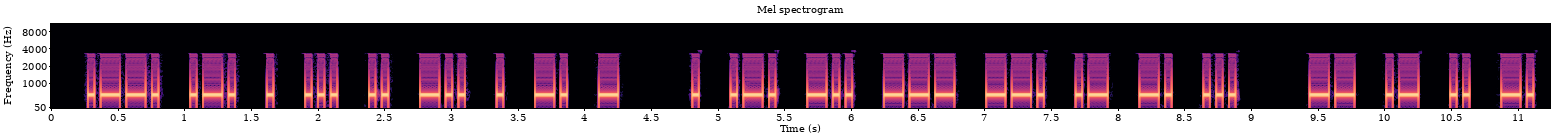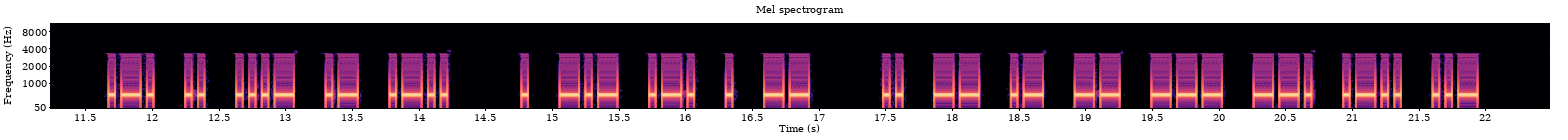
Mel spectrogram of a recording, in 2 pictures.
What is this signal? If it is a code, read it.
Morse code, heard as a keyed tone, about 25 wpm, spaced as for 20 wpm, 550 Hz. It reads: PRESIDENT ERDOGANS MAIN RIVAL EKREM IMAMOGLU
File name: podcast / News headlines-1x-25x20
